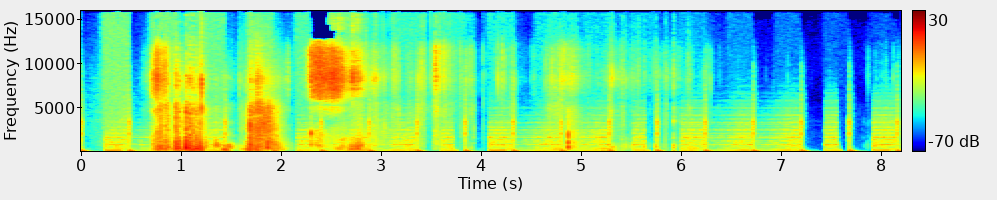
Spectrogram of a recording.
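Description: Background electronic music, with three loud crunchy rustles in the first three seconds as beaded foam clay is pressed and shaped by hand on paper.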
